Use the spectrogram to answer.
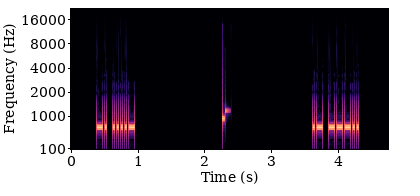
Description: Morse code, heard as a keyed tone, about 40 wpm, 700 Hz. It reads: N4 A8
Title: Common Cut Numbers - 2-Digit 40wpm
